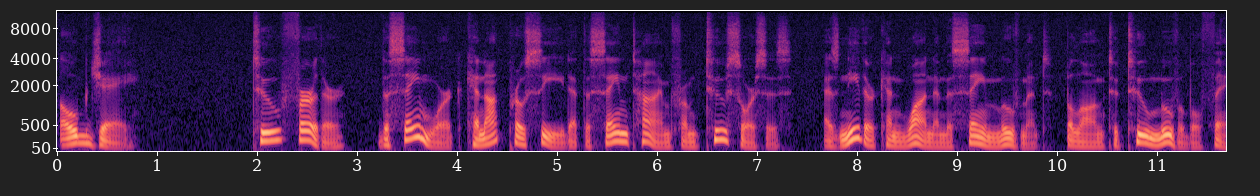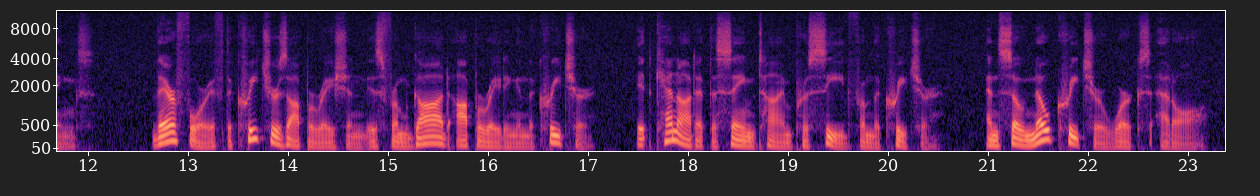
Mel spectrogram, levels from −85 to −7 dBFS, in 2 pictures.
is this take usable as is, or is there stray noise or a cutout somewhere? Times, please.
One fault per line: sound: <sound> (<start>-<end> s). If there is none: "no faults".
no faults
